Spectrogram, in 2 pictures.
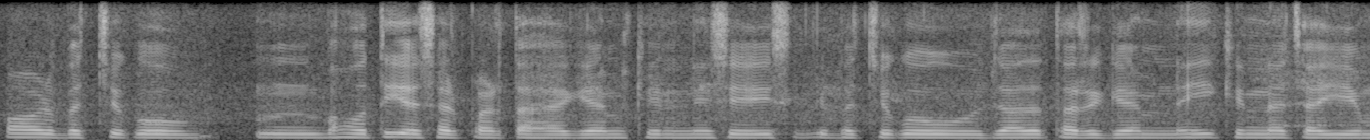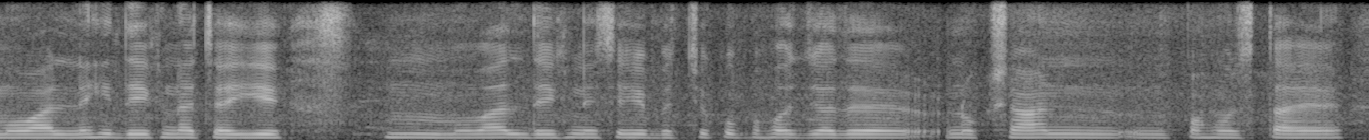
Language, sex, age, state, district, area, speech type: Urdu, female, 45-60, Bihar, Khagaria, rural, spontaneous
